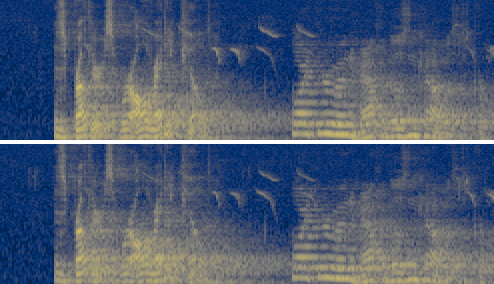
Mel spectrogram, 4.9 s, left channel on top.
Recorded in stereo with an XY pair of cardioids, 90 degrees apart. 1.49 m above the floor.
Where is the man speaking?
30° left, 1.5 m.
